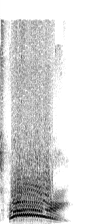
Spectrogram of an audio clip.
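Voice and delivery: put-on a short, loud barked "Hey!" from a tough boyfriend; mock angry shout. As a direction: yell it like a muscle guy turning around to confront someone. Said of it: "He turns around and goes".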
